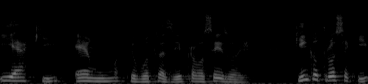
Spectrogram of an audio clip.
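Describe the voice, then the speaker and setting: This man's fairly high voice carries an animated tone, with ordinary pitch variation and a moderate pace. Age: 30s. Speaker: podcast host. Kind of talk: interview podcast.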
